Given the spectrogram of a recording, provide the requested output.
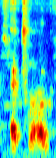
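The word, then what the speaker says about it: אתרוג: We all know that the correct fruit to bring is an etrog, or an esrog in the Ashkenazi pronunciation, but it doesn't say so in the written Torah.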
